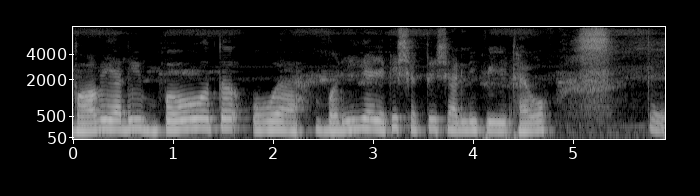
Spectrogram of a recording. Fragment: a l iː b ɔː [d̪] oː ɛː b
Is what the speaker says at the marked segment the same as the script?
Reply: no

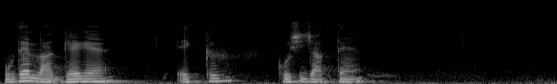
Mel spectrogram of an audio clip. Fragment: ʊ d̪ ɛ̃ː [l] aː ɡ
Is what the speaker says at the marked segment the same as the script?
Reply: yes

